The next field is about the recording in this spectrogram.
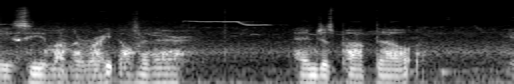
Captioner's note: none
